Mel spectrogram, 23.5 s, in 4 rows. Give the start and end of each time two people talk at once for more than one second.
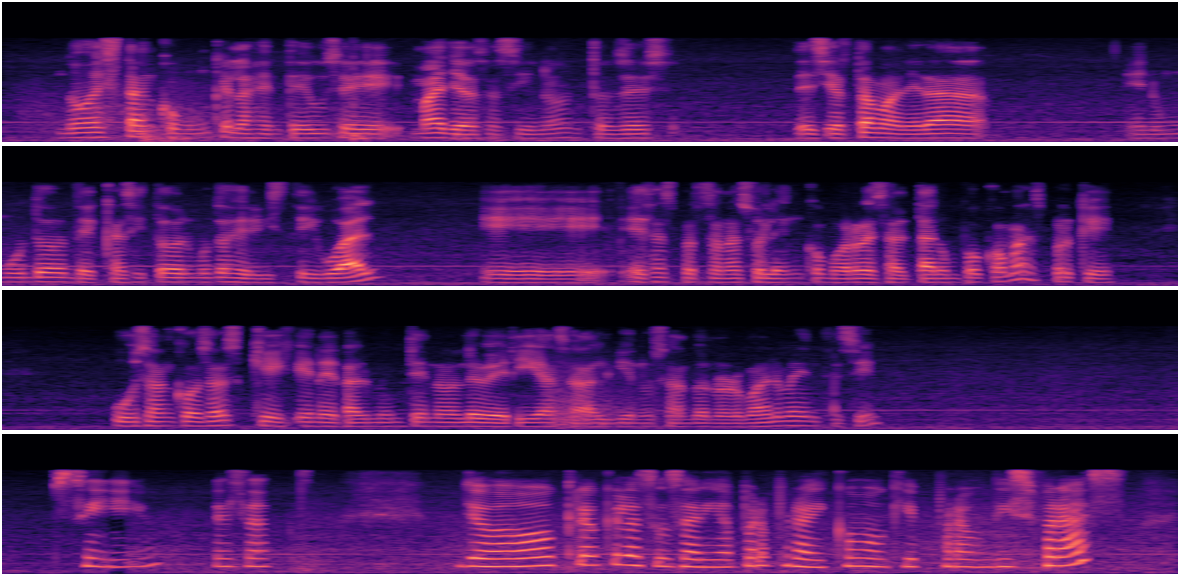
none

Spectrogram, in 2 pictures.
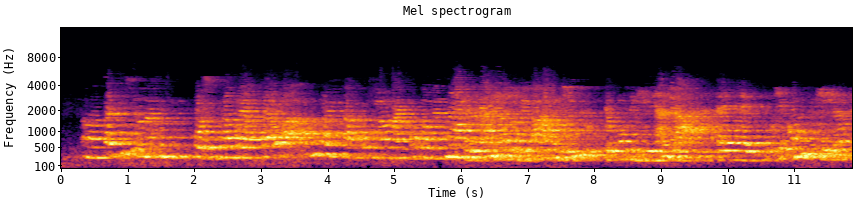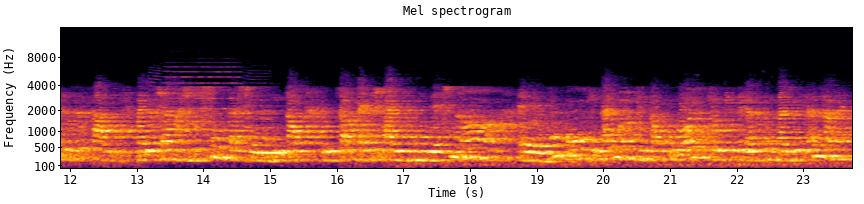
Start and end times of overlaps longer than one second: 5.7-7.8

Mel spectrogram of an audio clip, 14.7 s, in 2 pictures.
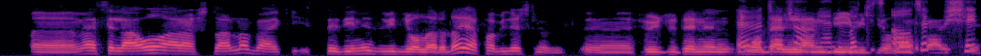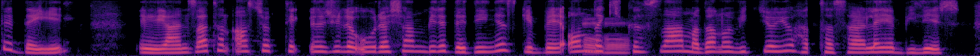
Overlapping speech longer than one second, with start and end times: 5.5-7.4

